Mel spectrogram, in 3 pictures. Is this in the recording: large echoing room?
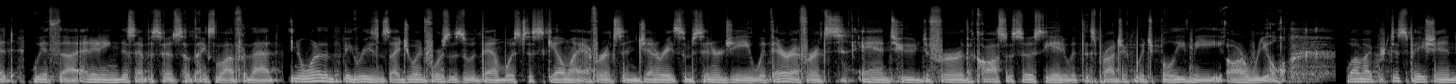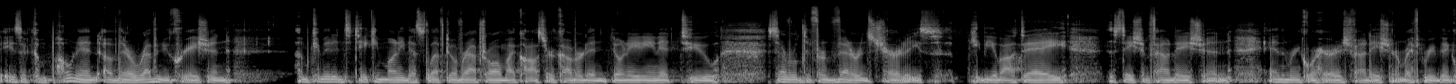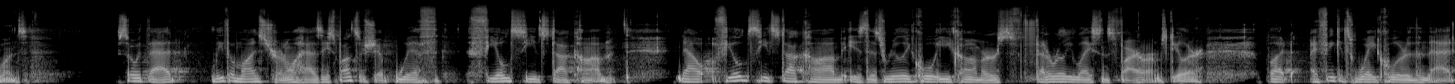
no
